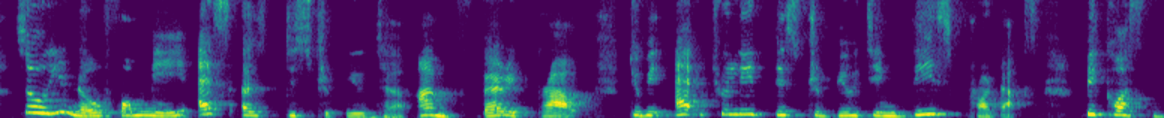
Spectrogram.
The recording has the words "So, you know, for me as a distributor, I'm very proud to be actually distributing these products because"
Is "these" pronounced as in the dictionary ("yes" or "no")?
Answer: no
